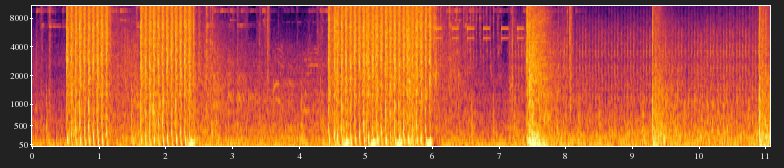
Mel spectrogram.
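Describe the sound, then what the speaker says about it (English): Sustained bursts of heavy machine-gun fire in a video game, three long loud rattling volleys separated by quieter gaps with a few isolated thumps. "Who is shooting? You are shooting?"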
